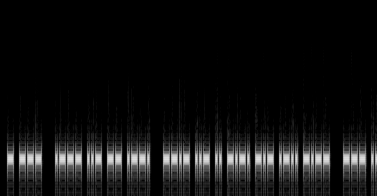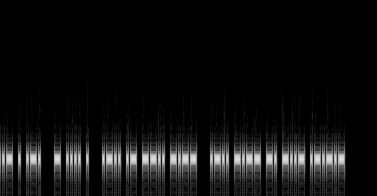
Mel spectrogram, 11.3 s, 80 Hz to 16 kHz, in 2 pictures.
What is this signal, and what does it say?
Morse code, heard as a keyed tone, about 37 wpm, 700 Hz. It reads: TO JUMP QUICKLY OVER THE LAZY LYNX.
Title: Pangram Challenge v2 - 40wpm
